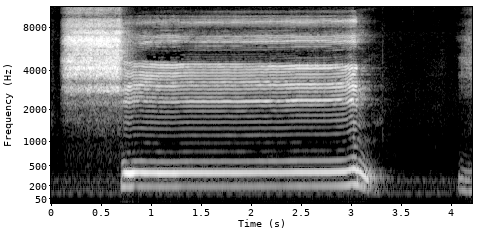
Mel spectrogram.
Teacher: অর্থাৎ জিম শিন ইয়া যখন আমরা উচ্চারণ করব তখন অবশ্যই জিহ্বার মধ্যখান তার বরাবর উপরের তালুর সঙ্গে লাগাবো, অবশ্যই লাগাবো এবং একটু শক্ত করে উচ্চারণ করব। জিম, শিনটা যখন উচ্চারণ করবেন একটা এভাবে একটা শীষ বের করে উচ্চারণ করবেন, শিন ইয়া ইয়া এভাবে।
